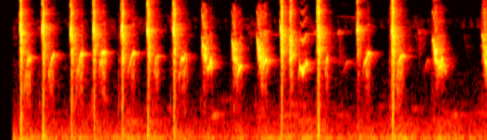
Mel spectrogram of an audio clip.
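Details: Long-tailed shrike in full, active song, used as a training recording to get other shrikes singing: a fast run of sharp, high buzzy notes, then spaced rising chirps and short slurred phrases.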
